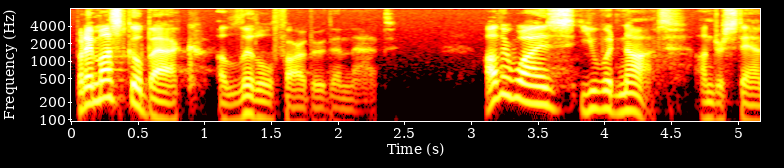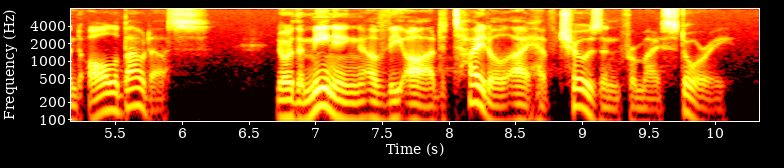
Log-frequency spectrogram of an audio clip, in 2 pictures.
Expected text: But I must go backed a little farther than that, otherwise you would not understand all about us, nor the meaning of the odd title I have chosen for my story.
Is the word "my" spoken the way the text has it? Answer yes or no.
yes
